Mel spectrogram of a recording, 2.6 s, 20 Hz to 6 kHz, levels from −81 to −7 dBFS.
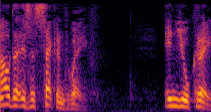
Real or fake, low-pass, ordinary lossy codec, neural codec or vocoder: real; 5.4 kHz; none; none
